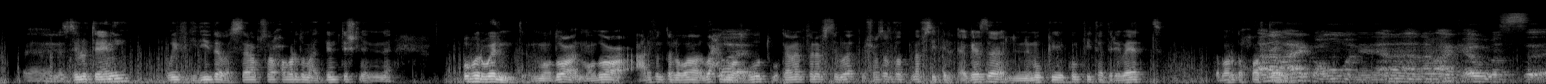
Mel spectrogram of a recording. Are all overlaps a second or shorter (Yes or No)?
Yes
